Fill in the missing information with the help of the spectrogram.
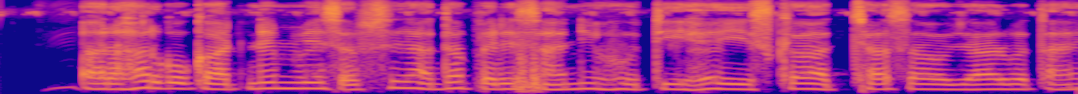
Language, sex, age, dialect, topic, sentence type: Hindi, male, 31-35, Awadhi Bundeli, agriculture, question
